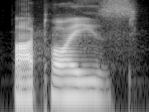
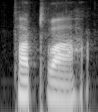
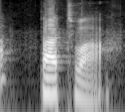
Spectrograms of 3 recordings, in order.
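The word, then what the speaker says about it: fatwa: कुछ लोग इसे बोलेंगे पाथॉइज, बट the pronunciation of this word is फतवा। ठीक है, याद रखना इंपॉर्टेंट वर्ड है ये इंग्लिश के लिए। प्रोनाउंसिएशन क्या है इसका? पैथवा।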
